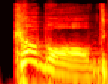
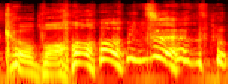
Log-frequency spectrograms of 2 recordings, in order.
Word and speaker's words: kobold: Kobold. Kobold. Yeah, it's kobold, not kobold. No, when we looked it up, it was both. When we looked it up, it was both, but the origin was kobold.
